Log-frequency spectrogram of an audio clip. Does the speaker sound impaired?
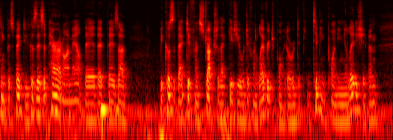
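No.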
